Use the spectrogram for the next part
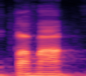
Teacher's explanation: accented usually on the last syllable and will keep its accent if we added another particle like wa or all the other particles but with no it becomes an accented t. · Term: accented on the last syllable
